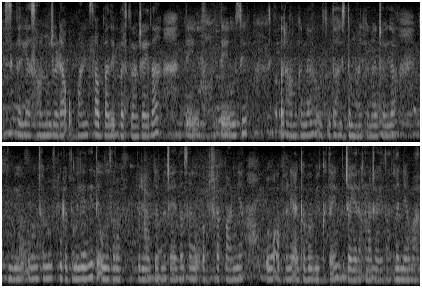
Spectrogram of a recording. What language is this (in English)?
Dogri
